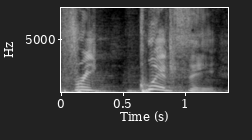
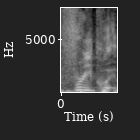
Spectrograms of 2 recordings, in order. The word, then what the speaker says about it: Frequency: your DJ name frequency I gotta say it like that frequency all right you got to make sure you get your accents right I'm here with my man DJ freak Quincy not frequent there's your name Quincy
